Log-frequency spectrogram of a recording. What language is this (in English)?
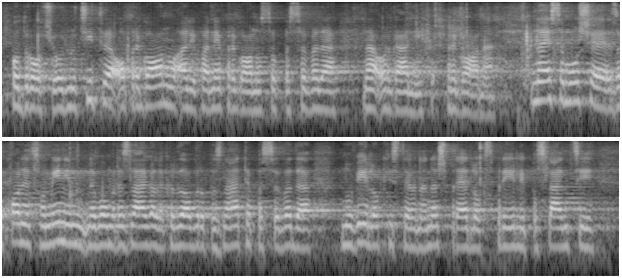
Slovenian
